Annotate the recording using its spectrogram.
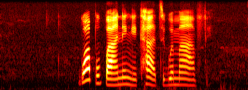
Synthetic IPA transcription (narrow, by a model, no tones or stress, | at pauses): k̬wab̥ʱub̥ʱanɛŋɛkʰatʰik̬wɛmaːv̥ɛ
